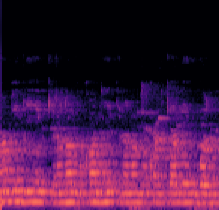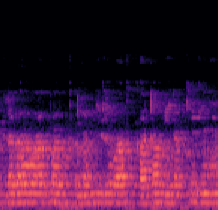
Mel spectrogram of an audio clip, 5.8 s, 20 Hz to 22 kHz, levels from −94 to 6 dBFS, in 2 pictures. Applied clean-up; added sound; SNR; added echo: none; none; none; reverberation time 0.9 s.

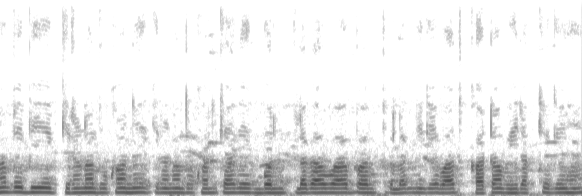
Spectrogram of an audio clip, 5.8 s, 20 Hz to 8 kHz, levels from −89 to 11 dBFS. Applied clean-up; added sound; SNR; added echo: none; none; none; none.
